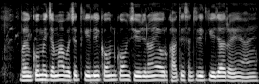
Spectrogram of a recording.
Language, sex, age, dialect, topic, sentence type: Hindi, male, 18-24, Hindustani Malvi Khadi Boli, banking, question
